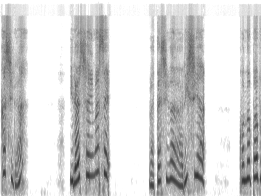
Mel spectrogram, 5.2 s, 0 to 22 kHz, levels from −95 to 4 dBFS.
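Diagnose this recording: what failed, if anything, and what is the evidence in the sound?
Repeated stalls (stutter) from the network and jitter buffer stage run from 1.95 to 2.86 s: eight brief hold-ups, the longest about 69 ms, 144 ms concealed in all. Late packets drained the buffer, which stretched the last sound each time. Unlike packet loss, nothing goes missing; the audio only drags.

A jitter buffer slow-down follows from 4.26 to 4.52 s. Repeated pitch periods add 42 ms, so playback runs at 87% speed while pitch stays put, rebuilding the buffer's reserve. That unchanged pitch separates it from a clock or playback-speed fault.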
